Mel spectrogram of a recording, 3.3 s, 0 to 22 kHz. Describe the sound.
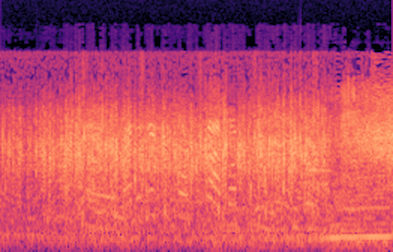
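Engine roar from an Alfa Romeo P2 race car competing in a 2-litre formula race: a loud, sustained mechanical drone with a voice talking over it throughout.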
